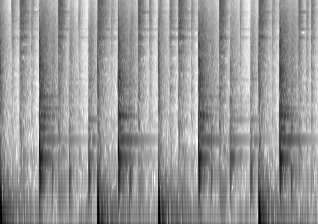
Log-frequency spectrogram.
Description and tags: funk acoustic drum loops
